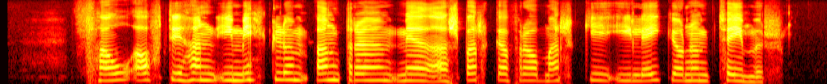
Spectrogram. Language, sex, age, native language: Icelandic, female, 70-79, Russian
